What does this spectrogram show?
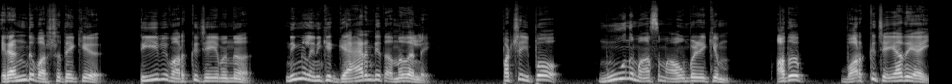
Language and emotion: Malayalam, angry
